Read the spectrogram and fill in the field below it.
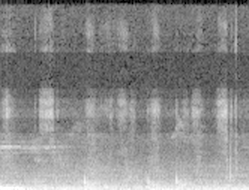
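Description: Chalk or marker scratches across a classroom board in a few short strokes, faint and close, during a teacher's lesson.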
